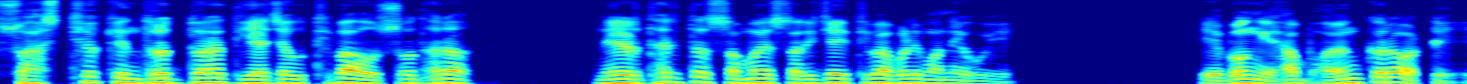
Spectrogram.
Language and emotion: Odia, fearful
